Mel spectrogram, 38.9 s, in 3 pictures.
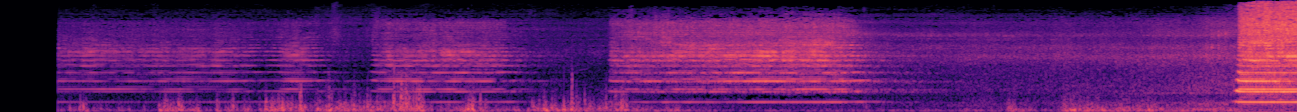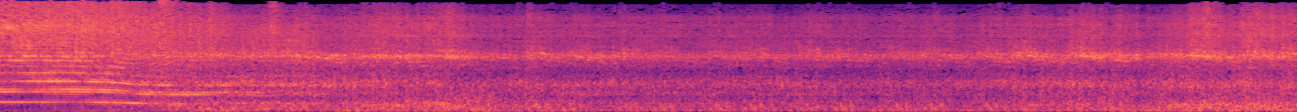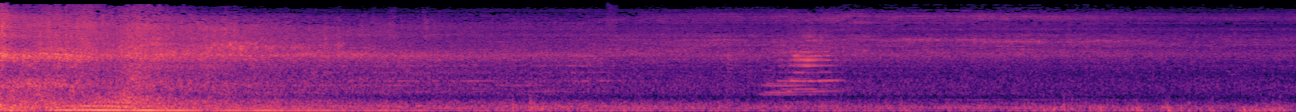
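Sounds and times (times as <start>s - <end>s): train air horn: 0.6s - 9.3s, 12.3s - 16.6s, 30.5s - 32.4s, 33.4s - 34.7s
train rushing past: 0.6s - 38.9s
rail clatter: 13.9s - 38.9s.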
